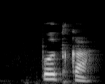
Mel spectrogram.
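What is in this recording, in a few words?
"пӧтка", Komi, female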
